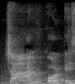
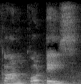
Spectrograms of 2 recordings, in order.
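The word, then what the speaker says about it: Chancourtois: Pronunciation is not Chan Cortés, it is Can Cortés.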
